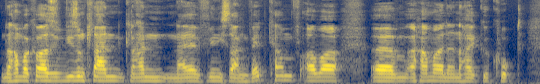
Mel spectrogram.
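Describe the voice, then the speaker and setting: A man's fairly high-pitched, very fast delivery in a flat monotone. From Rostock, northeastern Germany. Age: 30s. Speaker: geocacher and cache builder. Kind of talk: casual chat. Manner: halting, many fillers.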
